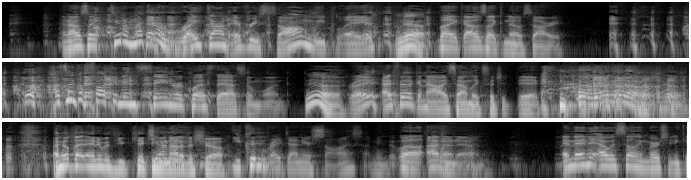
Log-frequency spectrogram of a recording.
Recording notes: Recorded live at Union Hall, Brooklyn. 2 live performances!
